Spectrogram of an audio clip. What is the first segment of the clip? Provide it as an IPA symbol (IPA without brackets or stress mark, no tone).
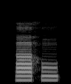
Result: aː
